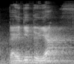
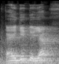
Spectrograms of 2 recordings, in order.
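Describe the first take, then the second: The two takes are said the same way.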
